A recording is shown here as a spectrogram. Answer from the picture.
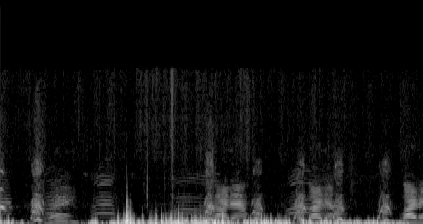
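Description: Dog barking over and over in short, arching barks, over a steady low rumble.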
